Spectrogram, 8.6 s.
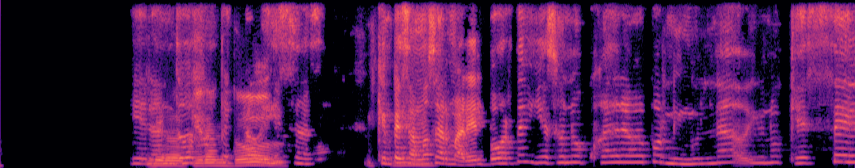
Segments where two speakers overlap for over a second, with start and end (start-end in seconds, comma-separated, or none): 1.4-3.0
